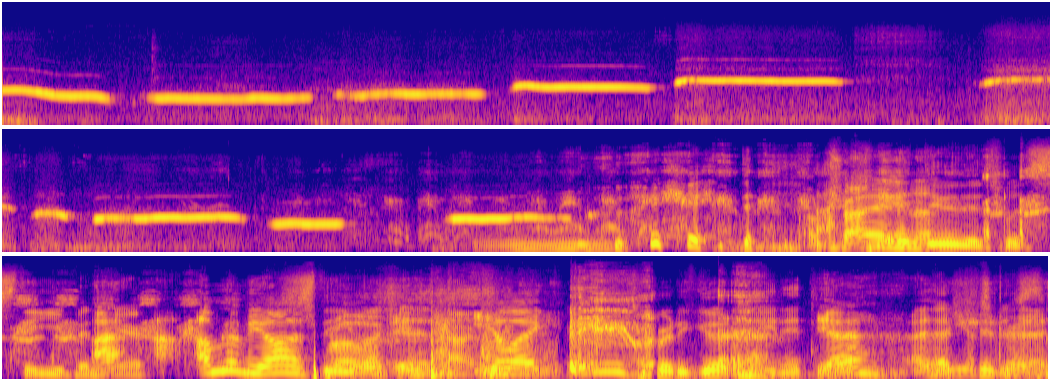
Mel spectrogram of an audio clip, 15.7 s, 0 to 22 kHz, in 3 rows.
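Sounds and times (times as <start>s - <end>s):
person whistling a song melody: 0.0s - 4.3s, 4.9s - 8.4s
laughter: 6.4s - 14.5s
speech: 8.3s - 15.6s.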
